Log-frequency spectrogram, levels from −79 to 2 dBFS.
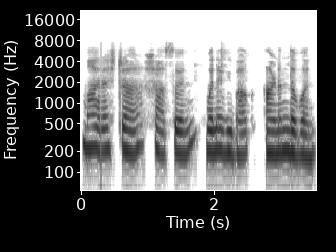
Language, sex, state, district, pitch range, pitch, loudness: Marathi, female, Maharashtra, Pune, 195-220 Hz, 200 Hz, -20 LUFS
